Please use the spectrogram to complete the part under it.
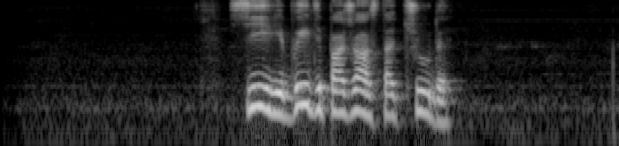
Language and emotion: Russian, angry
